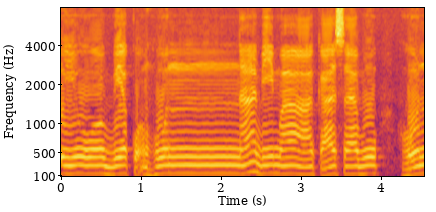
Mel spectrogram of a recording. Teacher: ini ditahan dua sampai harakat dan dibaca dengung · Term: Ghunah musyaddadah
